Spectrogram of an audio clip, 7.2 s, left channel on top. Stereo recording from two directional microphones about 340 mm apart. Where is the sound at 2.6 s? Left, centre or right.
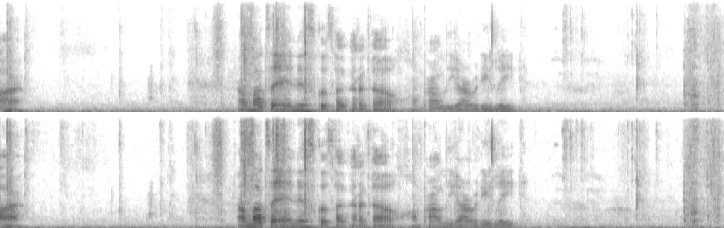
Centre.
